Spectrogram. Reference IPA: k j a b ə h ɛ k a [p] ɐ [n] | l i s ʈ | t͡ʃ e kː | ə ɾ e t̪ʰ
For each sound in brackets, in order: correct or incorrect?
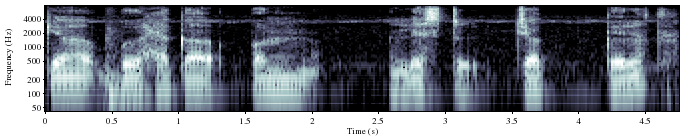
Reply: correct, correct

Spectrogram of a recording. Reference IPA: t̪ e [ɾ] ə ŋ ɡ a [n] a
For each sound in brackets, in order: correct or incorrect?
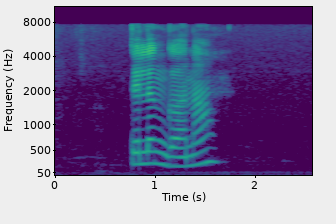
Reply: incorrect, correct

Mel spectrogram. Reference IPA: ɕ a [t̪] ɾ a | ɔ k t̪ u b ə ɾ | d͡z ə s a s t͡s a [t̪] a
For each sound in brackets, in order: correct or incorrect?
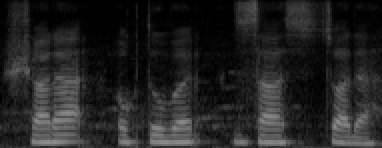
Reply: incorrect, incorrect

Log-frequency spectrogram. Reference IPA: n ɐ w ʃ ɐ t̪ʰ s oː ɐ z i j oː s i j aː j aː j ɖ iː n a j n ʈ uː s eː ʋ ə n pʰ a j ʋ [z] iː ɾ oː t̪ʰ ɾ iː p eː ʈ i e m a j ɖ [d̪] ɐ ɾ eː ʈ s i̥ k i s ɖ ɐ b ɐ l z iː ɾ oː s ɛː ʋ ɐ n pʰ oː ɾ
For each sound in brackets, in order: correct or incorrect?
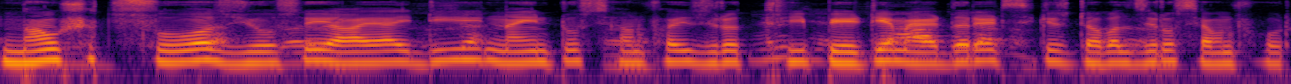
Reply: correct, correct

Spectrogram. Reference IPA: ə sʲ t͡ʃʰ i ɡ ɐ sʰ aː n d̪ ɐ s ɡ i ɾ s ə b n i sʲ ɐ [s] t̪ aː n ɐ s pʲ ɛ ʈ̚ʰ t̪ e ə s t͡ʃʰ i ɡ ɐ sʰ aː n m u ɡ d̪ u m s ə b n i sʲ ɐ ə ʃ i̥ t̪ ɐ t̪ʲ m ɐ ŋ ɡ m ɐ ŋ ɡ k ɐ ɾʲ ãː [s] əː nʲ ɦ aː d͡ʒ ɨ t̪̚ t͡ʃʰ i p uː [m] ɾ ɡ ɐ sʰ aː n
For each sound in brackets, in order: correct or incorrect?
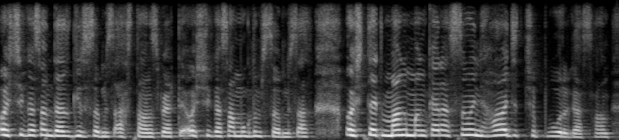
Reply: correct, correct, incorrect

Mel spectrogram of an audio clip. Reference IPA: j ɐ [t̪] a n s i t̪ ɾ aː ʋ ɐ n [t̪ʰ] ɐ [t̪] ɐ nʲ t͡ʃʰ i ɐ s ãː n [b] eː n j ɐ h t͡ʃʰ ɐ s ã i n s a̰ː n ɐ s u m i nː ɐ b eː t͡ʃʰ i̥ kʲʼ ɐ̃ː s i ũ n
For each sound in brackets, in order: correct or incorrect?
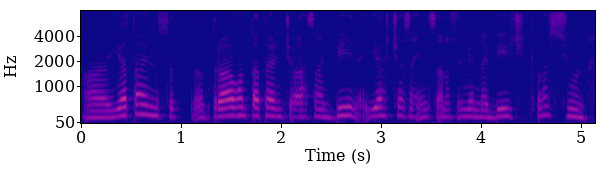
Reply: correct, incorrect, correct, correct

